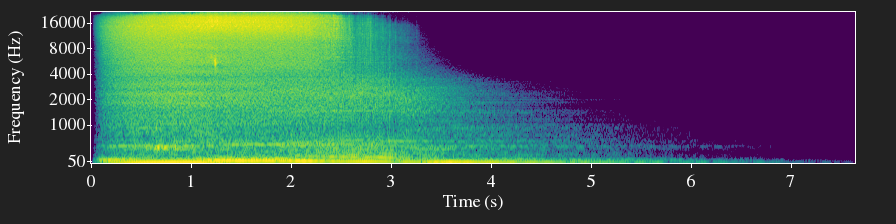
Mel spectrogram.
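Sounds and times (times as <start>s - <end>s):
cinematic downer effect: 0.0s - 4.7s.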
